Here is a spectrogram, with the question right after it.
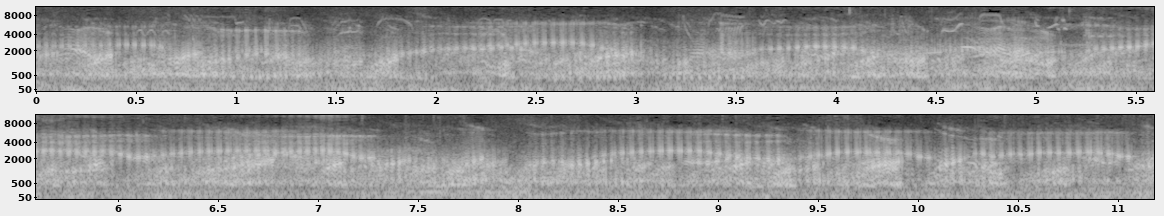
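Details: Frogs calling in the water, a dense chorus of overlapping rising and falling pulsed croaks that repeat in waves about every second, filling the mid range with a steady rough texture and no other clear sounds.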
